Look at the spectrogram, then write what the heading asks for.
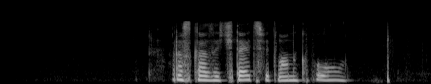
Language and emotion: Russian, neutral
